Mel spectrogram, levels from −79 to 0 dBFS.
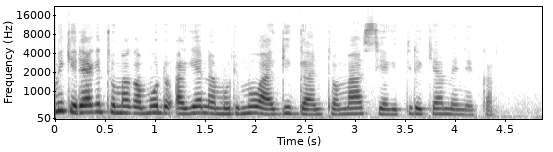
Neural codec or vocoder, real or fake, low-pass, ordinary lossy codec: none; real; 19.8 kHz; Opus, 16 kbps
